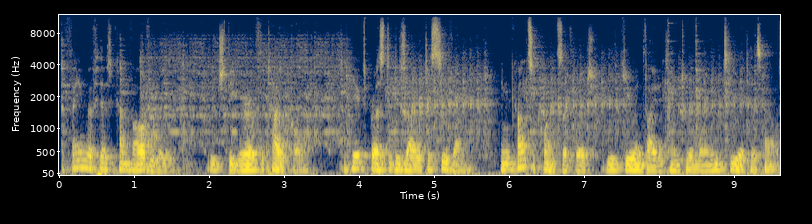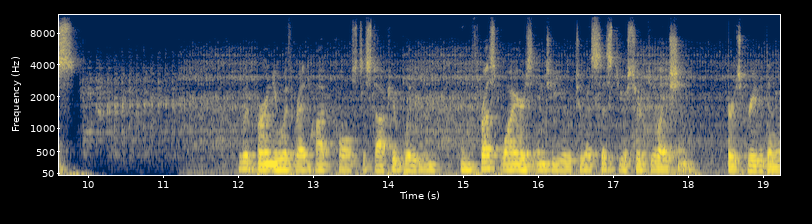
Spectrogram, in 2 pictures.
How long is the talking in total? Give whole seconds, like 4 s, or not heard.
17 s.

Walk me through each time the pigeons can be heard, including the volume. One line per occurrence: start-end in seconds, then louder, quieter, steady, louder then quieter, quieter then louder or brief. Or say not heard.
not heard.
